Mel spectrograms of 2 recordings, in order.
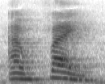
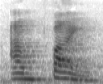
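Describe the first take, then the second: The two takes are said the same way.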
